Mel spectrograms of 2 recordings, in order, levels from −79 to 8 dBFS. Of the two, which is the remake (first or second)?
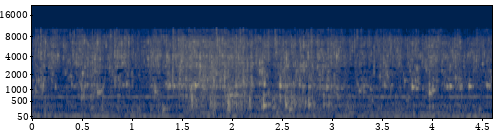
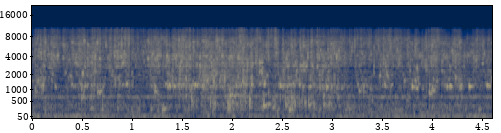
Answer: second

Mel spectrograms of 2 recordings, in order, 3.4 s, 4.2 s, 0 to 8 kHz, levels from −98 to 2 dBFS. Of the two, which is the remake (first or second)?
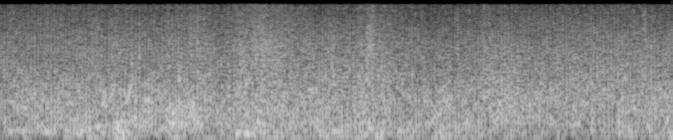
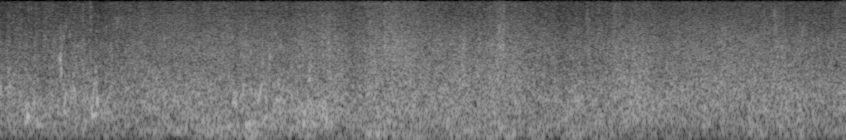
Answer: first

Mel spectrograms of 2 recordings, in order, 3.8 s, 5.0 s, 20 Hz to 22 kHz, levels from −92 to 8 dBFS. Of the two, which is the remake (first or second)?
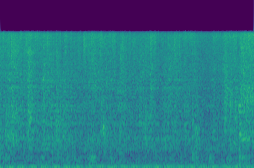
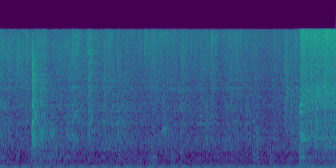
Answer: first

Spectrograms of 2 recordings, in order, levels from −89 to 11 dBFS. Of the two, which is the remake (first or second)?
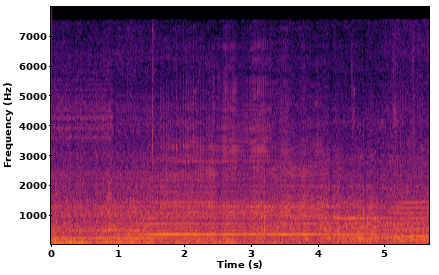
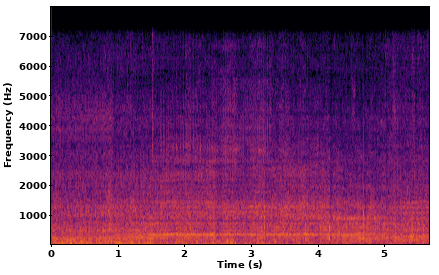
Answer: second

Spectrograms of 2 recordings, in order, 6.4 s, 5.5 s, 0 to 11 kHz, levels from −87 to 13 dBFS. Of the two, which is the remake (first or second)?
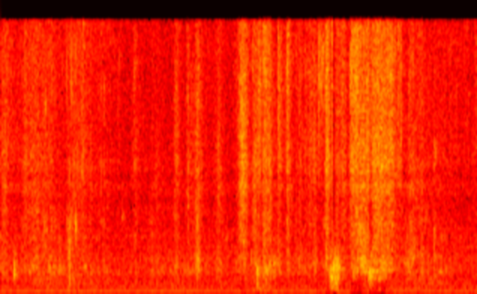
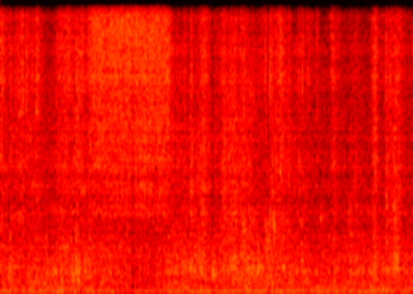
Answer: second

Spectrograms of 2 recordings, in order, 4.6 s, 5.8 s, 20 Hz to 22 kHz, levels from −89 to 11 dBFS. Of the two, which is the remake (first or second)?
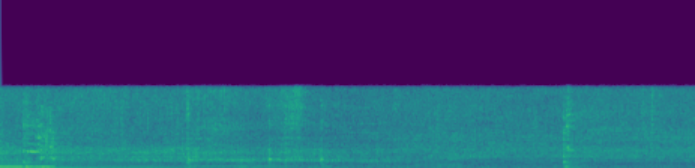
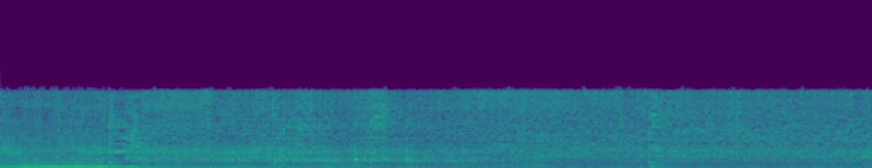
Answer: second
